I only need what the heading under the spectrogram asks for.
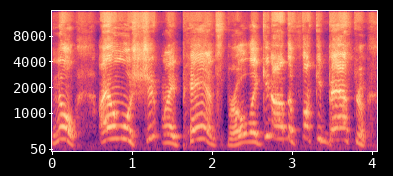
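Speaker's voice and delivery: high, hammed-up desperate protest; exasperated plea. Acting exasperated plea to daughter.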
